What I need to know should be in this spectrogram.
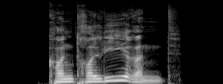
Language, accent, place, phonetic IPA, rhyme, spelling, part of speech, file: German, Germany, Berlin, [kɔntʁɔˈliːʁənt], -iːʁənt, kontrollierend, verb, De-kontrollierend.ogg
- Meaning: present participle of kontrollieren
